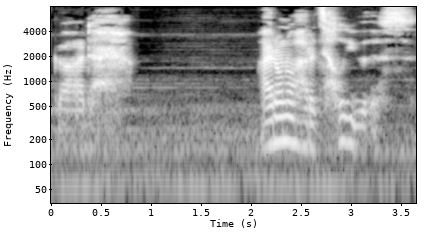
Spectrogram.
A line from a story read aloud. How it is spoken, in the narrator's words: he sighed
